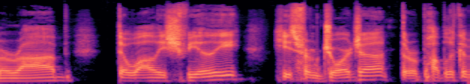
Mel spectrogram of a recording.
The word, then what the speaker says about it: Dvalishvili: D-V-A-L-I-S-H-V-I-L-I. – Got it. – Yeah. Well, because I'm saying Dawalishvili, there's no W in there, but that's how you pronounce his name.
